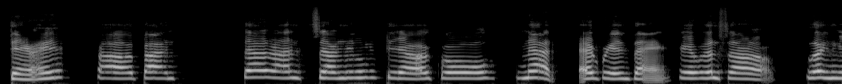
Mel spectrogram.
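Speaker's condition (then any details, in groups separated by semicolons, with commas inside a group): ALS; sporadic form, cause unknown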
